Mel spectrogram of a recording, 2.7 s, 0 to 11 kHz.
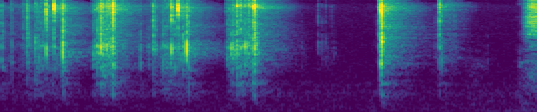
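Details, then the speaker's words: Konica IIIA 35mm rangefinder leaf shutter at 1/500 second with booster spring: short crisp ticks in quick separate bursts, light and quiet with no drag or hesitation; a healthy leaf shutter. "super fast it moves i can assure you it actually moves"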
